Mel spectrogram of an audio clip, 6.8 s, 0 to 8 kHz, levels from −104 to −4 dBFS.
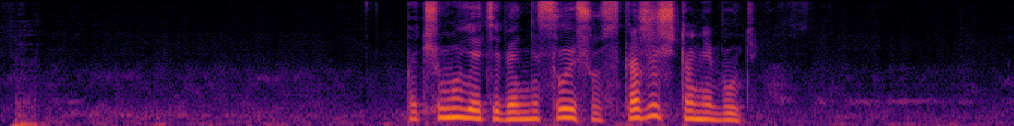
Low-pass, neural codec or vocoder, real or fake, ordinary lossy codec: none; codec, 16 kHz, 2 kbps, FreqCodec, larger model; fake; none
